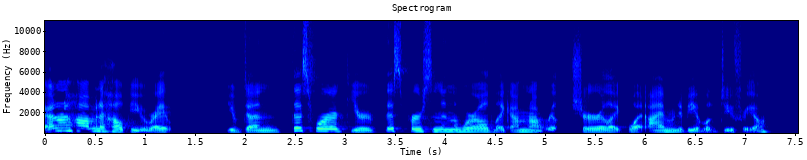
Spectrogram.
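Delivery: put-on speech while laughing. Retelling what a prayer practitioner said at their first meeting: imitating someone laughing while talking. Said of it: "she was just kinda laughing".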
